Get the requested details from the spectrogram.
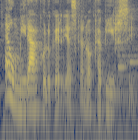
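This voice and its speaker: Una donna che fa una giovane immigrata spaesata e chiacchierona. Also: female voice, lowish voice, expressive, quick pace, a bit bright, soft background music. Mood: bewildered. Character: young immigrant woman, chatty and bewildered. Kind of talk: audiobook dialogue reading.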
